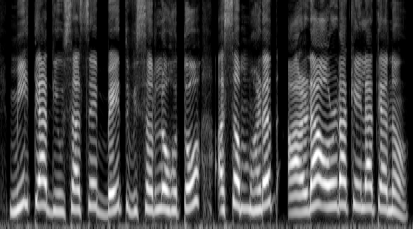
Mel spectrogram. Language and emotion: Marathi, angry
